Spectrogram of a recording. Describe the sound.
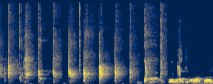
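About a dozen sharp, crisp hand claps in a quick, slightly uneven rhythm, loud and clear, before a voice starts speaking over the last of them.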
